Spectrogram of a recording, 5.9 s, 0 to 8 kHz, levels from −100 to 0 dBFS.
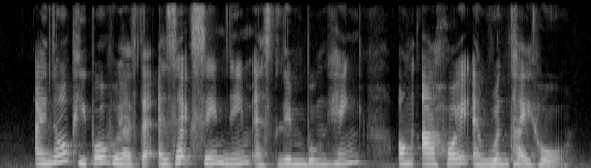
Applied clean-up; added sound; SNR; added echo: none; none; none; none.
